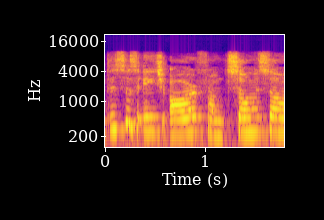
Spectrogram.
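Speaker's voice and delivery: slow, formal office voice; HR voicemail voice. Retold or imitated. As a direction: read it like a recorded message. Imitating HR voicemail.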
